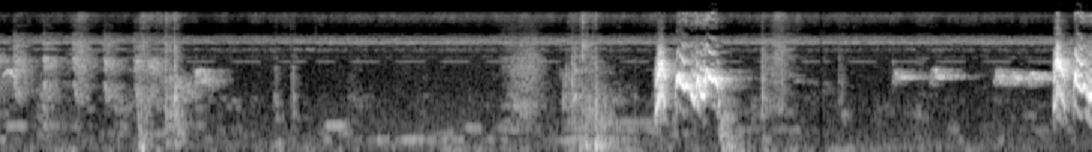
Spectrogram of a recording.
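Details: Sooty-headed bulbul (kutilang) in energetic song: soft rapid chirps at the start, then two loud bubbly, gurgling phrases a few seconds apart with short whistled notes between, over a constant thin high hiss.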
